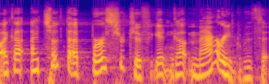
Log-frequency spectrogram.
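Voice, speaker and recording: An animated, fairly quick American-accented delivery with lively intonation and vocal fry. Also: woman. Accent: Philadelphia accent, shows when excited. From Philadelphia, South Philly. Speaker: AA speaker. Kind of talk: recovery testimony. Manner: conversational, animated.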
